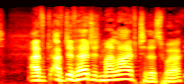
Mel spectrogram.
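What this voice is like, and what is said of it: Strange foreign accent. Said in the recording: “You need the doctor to be some strange accent”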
